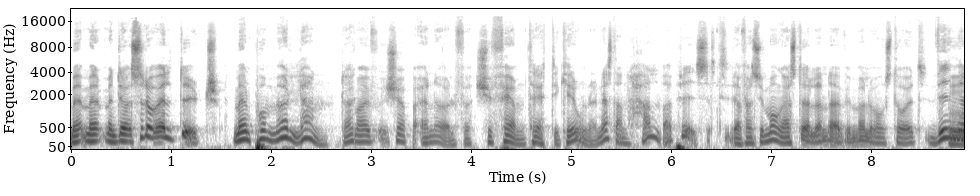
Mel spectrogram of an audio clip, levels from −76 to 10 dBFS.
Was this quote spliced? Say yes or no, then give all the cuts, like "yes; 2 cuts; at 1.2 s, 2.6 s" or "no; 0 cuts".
yes; 1 cut; at 2.8 s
